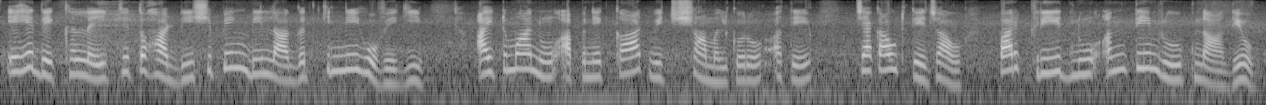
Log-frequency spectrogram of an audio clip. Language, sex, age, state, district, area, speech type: Punjabi, female, 30-45, Punjab, Kapurthala, rural, read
